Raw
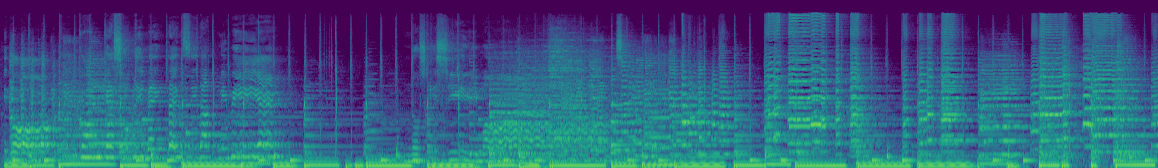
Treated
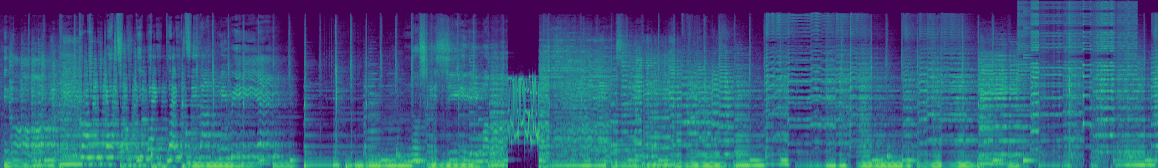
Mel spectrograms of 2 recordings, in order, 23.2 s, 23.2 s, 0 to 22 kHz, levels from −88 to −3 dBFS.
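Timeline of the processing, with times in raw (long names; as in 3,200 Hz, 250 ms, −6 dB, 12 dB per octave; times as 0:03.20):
0:01.64–0:03.86: phaser with staggered stages 5.1 Hz
0:04.79–0:06.66: expander for the loud parts 2.5 to 1, over −38 dBFS
0:10.15–0:10.78: three sine waves on the formant tracks
0:20.35–0:22.75: bad sample-rate conversion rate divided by 8×, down filtered, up hold
whole clip: high shelf with overshoot 1,900 Hz +9 dB, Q 1.5; hum removal 209.5 Hz, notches 37; compressor whose output falls as the input rises −26 dBFS, ratio −0.5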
